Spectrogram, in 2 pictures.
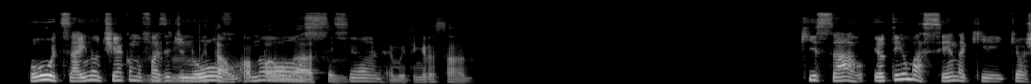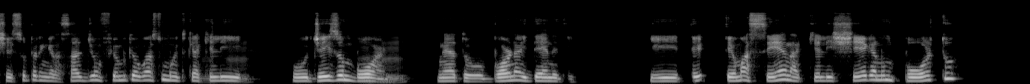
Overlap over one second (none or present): present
